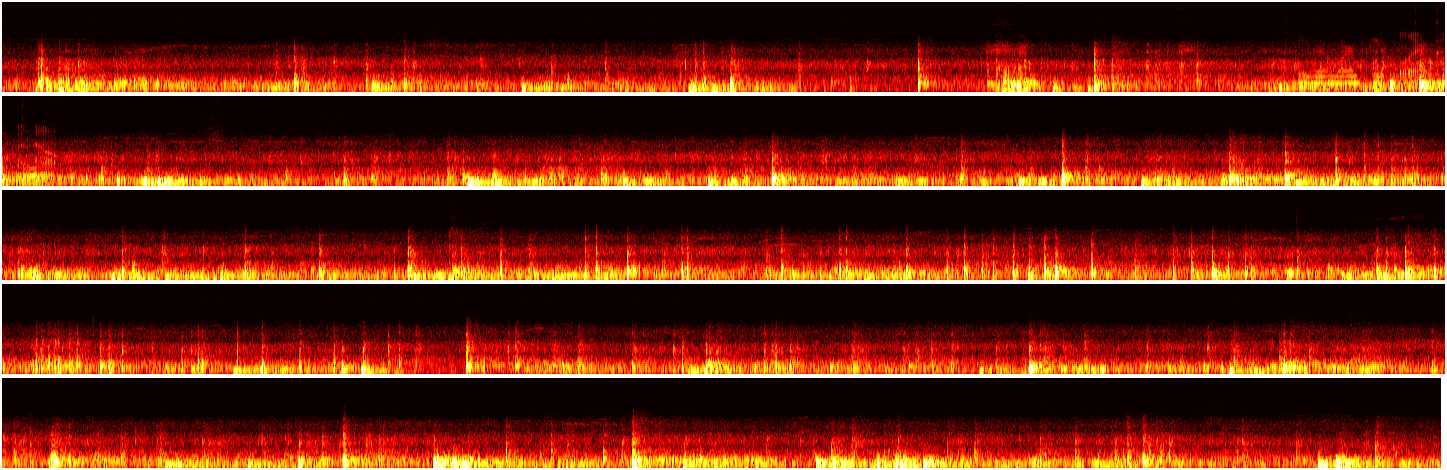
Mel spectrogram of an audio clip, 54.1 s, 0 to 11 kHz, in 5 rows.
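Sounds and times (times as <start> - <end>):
fireworks booms and pops: 0.0 - 54.0.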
